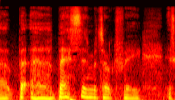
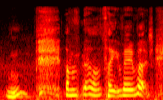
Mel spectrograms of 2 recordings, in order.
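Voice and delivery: a lightly voiced, higher, bashful cowboy thanks; Sam Elliott's cowboy blush; 8 semitones higher than usual. Imitating Sam Elliott's character thanking the dude, bashful and higher. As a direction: bashfully take the compliment like a shy cowboy. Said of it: "he does this little cowboy blush".

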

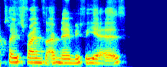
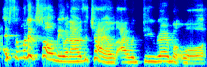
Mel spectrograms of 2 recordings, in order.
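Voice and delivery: usual speaking voice

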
